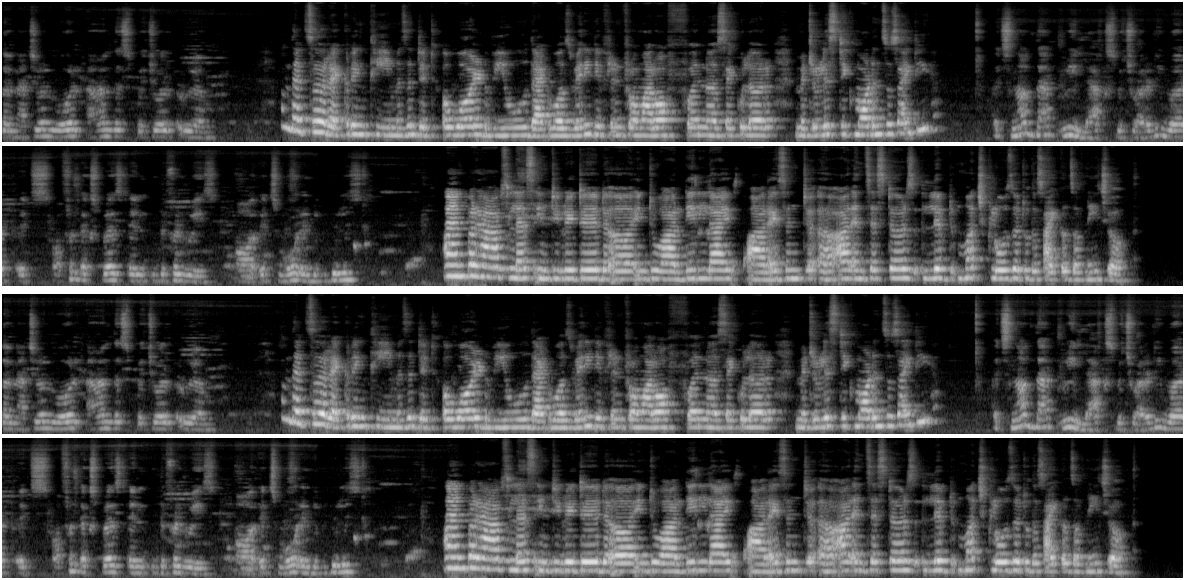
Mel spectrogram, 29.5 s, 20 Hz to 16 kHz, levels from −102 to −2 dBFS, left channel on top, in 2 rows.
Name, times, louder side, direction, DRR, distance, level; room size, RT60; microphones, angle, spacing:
voice 1, 0.0-2.7 12.4-19.2 19.5-20.0 23.6-23.7, right 1 dB, 65° right, 0.8 m, -40 dB
voice 2, 3.5-11.7 20.3-28.8, right 1 dB, 70° left, 2.3 m, -27 dB
5.4 x 2.4 x 3.0 m
head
